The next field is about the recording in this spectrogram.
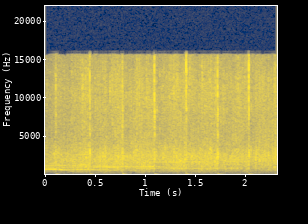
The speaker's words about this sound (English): Why is the mob cheering for sweaters now?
